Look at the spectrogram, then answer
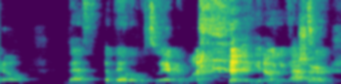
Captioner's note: chuckles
